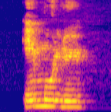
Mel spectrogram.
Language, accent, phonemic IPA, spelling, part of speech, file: French, Canada, /e.mu.ly/, émoulues, adjective, LL-Q150 (fra)-émoulues.wav
- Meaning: feminine plural of émoulu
